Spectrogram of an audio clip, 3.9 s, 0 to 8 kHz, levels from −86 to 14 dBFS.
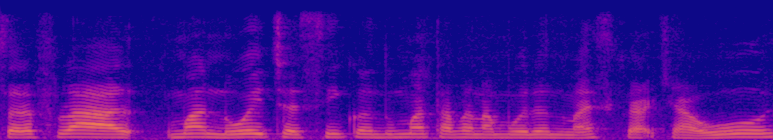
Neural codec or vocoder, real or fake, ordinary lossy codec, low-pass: none; real; none; 7.2 kHz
